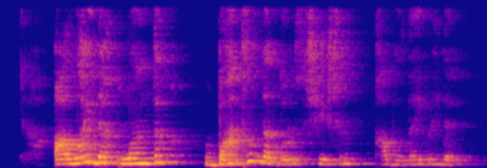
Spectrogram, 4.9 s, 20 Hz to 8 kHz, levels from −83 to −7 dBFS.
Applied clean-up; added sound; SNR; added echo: none; none; none; reverberation time 0.7 s.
